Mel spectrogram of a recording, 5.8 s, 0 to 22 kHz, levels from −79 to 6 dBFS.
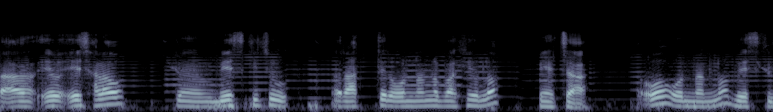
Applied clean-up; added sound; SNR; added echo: neural mask model RNNoise.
